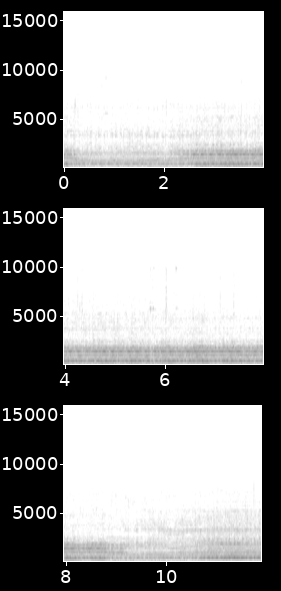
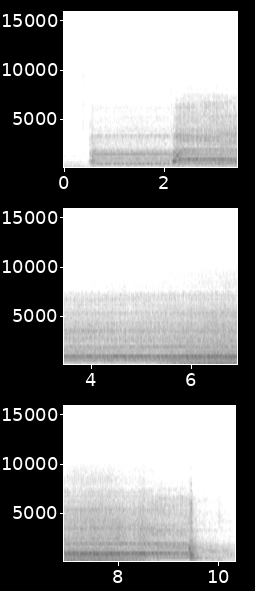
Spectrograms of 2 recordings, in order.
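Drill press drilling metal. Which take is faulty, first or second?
second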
